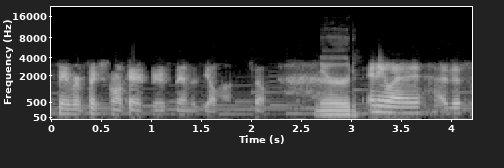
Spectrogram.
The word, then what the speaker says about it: Johann: but you are somebody's name wrong you said Joe Han and it's pronounced yellow hon you don't know how it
